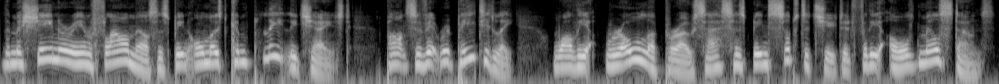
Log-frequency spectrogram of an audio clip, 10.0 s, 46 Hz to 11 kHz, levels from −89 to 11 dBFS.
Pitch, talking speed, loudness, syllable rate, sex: 160 Hz, 150 wpm, -18 LUFS, 4.9 syllables/s, male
